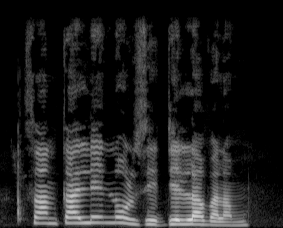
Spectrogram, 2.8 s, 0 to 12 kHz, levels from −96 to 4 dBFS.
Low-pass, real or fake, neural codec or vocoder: 10.8 kHz; fake; vocoder, 44.1 kHz, 128 mel bands every 256 samples, BigVGAN v2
